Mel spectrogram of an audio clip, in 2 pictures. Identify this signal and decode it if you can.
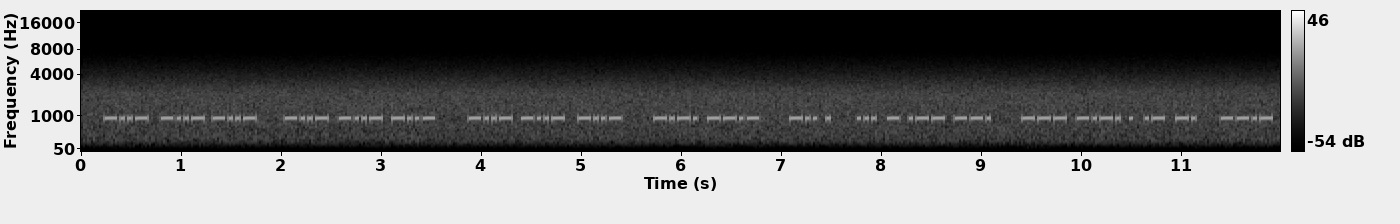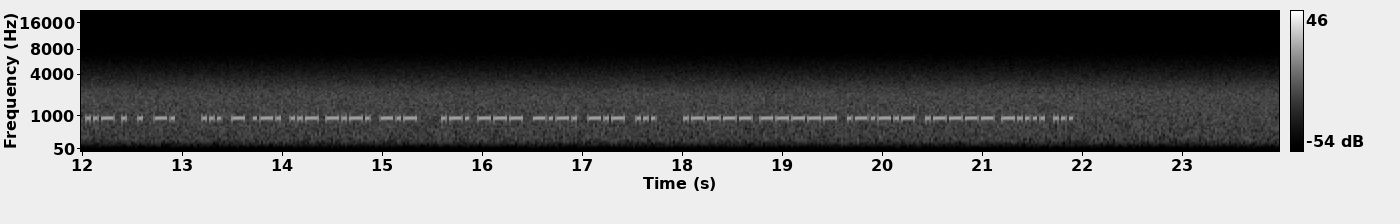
Morse code, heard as a keyed tone, hand-sent with a paddle, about 32 wpm, 900 Hz, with radio static. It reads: XXX XXX XXX CQ DE STWG OCEAN QUEEN STRUCK ROCKS 10.16S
